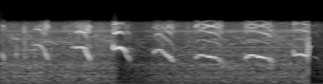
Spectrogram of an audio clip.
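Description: Weimaraner puppies whimpering: a quick run of short, high squeals, each falling in pitch, several a second.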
